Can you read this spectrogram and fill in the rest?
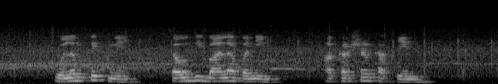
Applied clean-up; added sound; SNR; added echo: none; Applause / Cheering; 11 dB; none.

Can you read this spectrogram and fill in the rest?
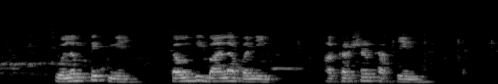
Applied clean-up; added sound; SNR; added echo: classical method Wiener filter.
